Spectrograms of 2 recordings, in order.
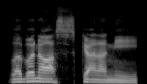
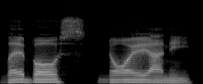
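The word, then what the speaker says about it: Lebosnoyani: Do you want to take a stab at pronouncing Jean Paul's last name there? Lebonoyani. Yeah, that's that's correct. Lebonoyani.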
